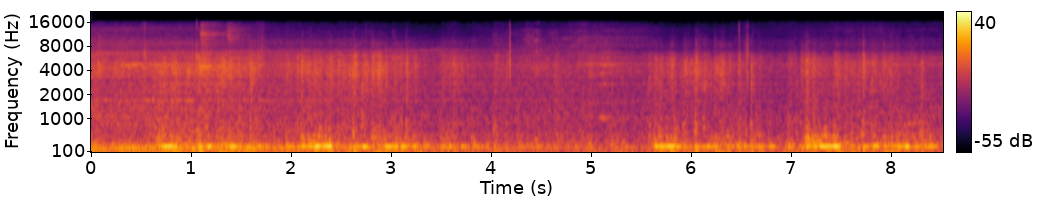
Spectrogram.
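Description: Passenger train's coaches rolling past, their wheels clacking over the rail joints, over a rumble and a steady hum.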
